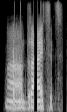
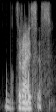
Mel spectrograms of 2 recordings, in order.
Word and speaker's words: Dreißig: Okay, so 30 is called Dreißig. Okay, let me write. 30 is Dreißig. Dry. Till here there is no problem. Cis. Okay, double S, right? Dreißig.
